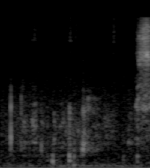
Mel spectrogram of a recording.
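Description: Marker pen writing on paper: a run of short, faint scratching strokes.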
